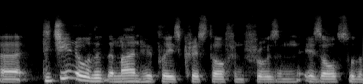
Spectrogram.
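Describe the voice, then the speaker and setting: A man's dark, mellow tone in a Scottish accent, medium in pitch with ordinary pitch variation and a moderate pace. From Scotland. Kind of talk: casual podcast conversation.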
